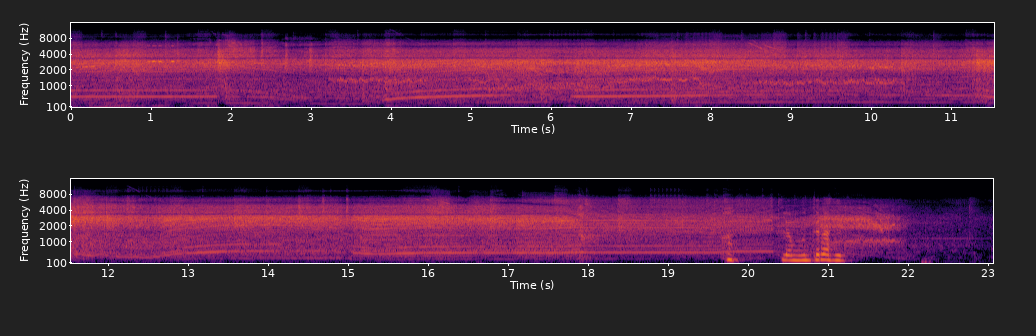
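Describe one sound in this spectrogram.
A sports car engine roars and revs up and down at high speed.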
